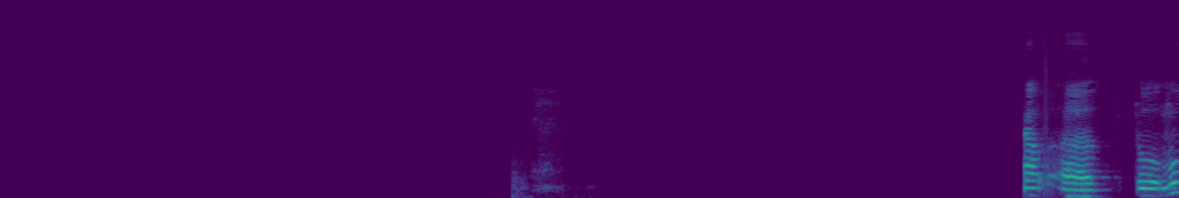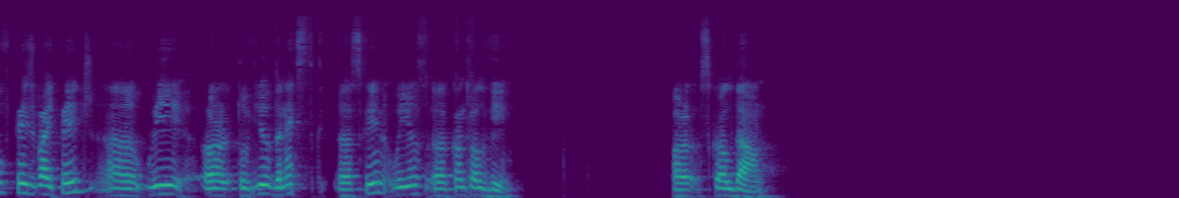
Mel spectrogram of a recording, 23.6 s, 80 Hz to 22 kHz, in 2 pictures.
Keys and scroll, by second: 3.3 ctrl+h.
